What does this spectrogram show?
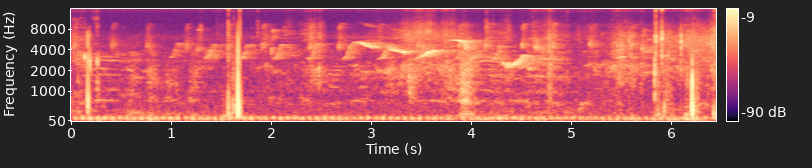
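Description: Faint bird chirps: a few short calls gliding up and down in the middle, over a low steady hum, with two sharp clicks, one about a second and a half in and one near the end.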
